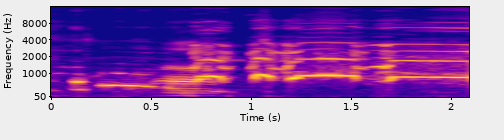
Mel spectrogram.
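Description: A rooster crows loudly and close by in one long, drawn-out call, with a few short clucks just before it.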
